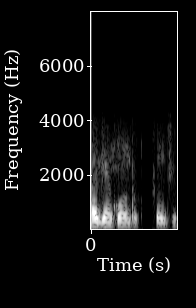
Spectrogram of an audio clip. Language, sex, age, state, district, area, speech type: Odia, male, 18-30, Odisha, Kendujhar, urban, conversation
